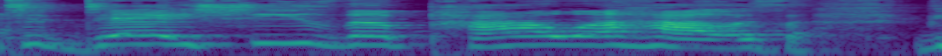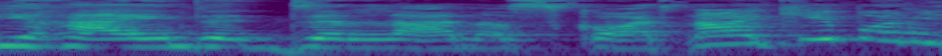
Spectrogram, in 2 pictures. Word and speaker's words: Delayna: It is because majority of the public know me as Delena, but my name is actually pronounced as Delana. So I just accept Delane as well because I can't keep correcting everybody.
